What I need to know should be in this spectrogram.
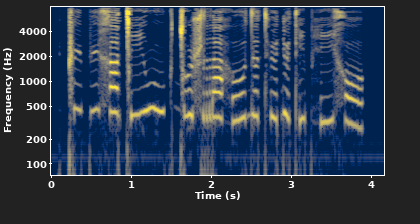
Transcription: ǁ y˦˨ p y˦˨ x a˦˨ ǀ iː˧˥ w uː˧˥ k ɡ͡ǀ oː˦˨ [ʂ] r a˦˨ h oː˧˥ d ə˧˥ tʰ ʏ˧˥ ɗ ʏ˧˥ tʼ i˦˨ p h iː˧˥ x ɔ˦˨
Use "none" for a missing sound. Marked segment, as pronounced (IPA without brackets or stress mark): ʂ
